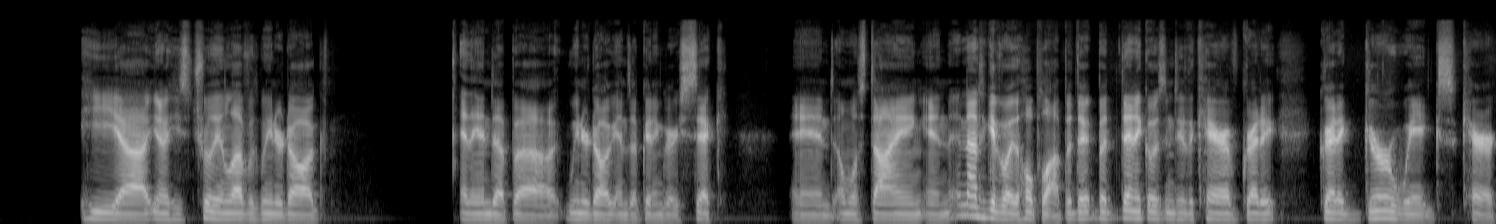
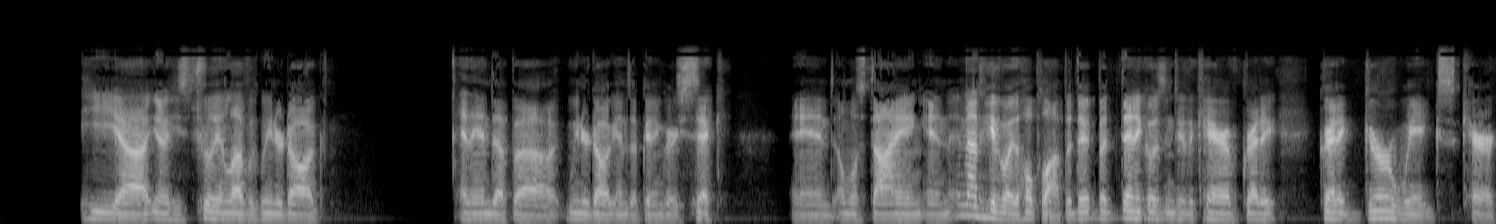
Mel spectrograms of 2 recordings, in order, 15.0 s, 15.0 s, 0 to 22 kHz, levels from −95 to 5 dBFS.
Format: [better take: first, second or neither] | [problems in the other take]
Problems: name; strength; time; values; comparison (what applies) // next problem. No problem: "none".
first | garbled, watery; badly; nothing above 7.5 kHz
